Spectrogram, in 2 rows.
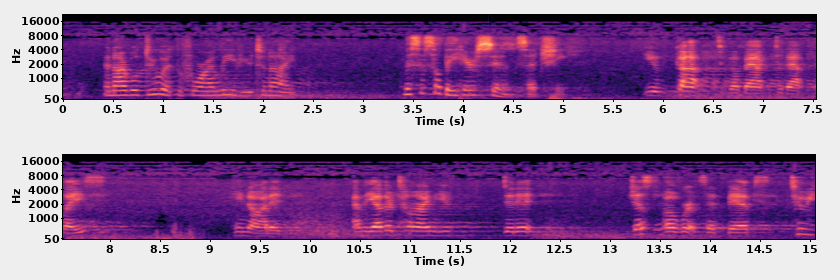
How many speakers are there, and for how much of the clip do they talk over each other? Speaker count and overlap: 3, no overlap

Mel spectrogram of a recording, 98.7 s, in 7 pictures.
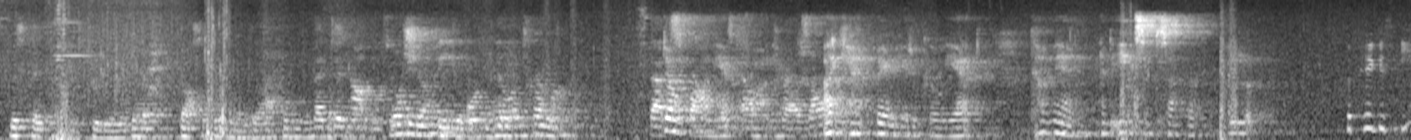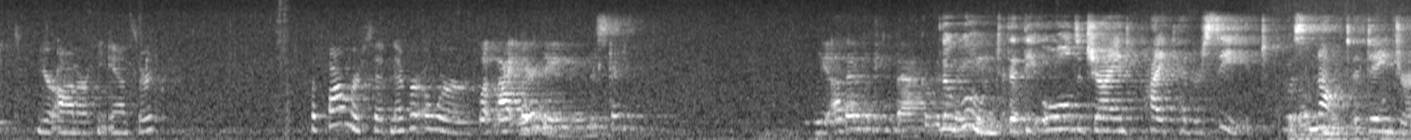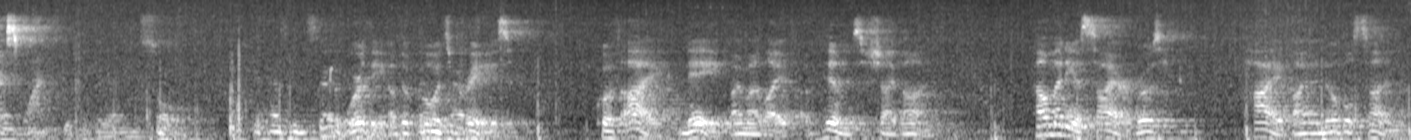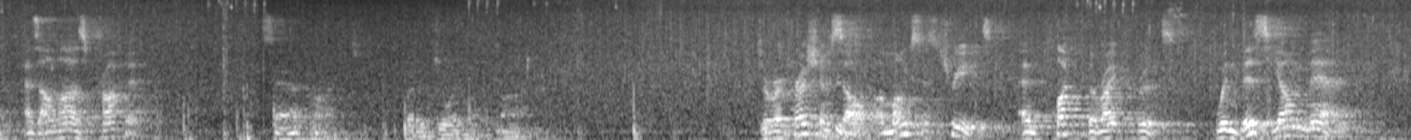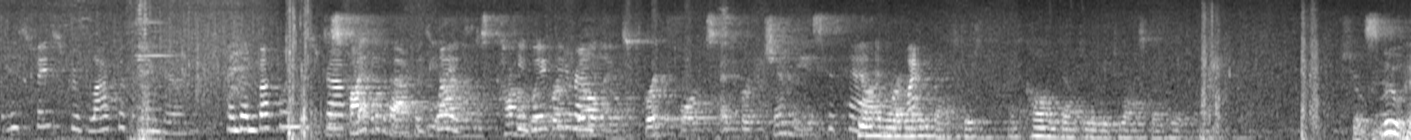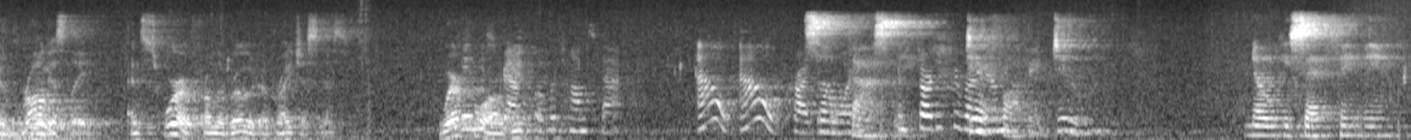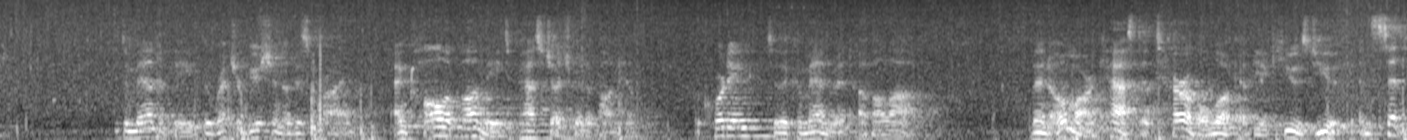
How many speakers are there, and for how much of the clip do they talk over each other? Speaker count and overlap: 8, about 20%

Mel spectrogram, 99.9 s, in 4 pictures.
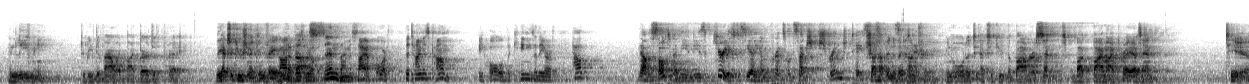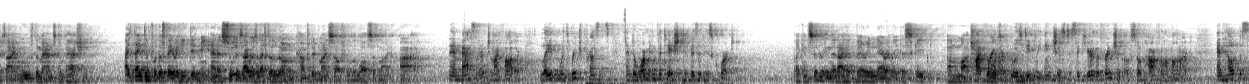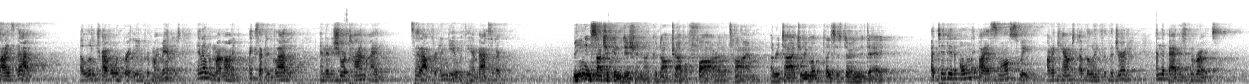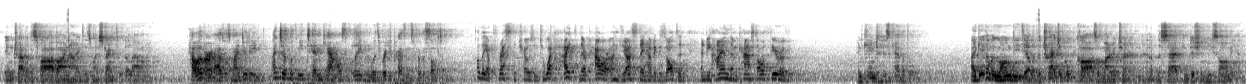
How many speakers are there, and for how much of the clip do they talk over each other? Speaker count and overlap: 3, about 3%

